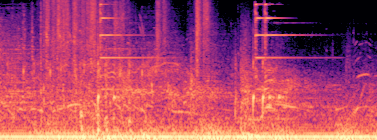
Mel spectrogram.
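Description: Rapid shots fire from a cartoon blaster.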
